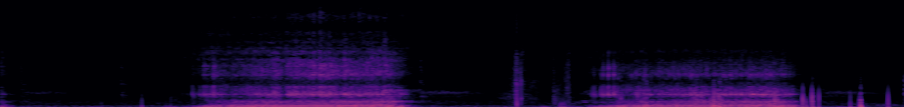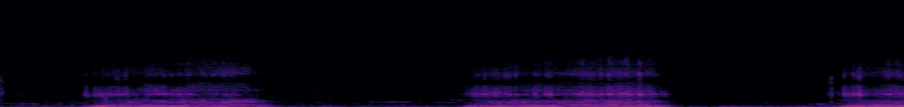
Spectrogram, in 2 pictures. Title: Unbeatable snoring skills. :p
